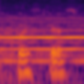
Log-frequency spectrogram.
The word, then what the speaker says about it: Quistis: Thanks, Keistis. I do pronounce it Quistis, by the way. I think some people say Quistis, but oh well.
